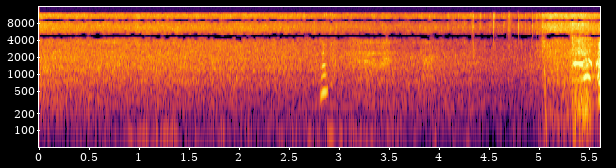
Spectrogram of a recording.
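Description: Small waves washing onto a sandy beach, a steady hiss of surf that slowly fades. A short, high call rises briefly about three seconds in, and a loud voice starts just before the end.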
